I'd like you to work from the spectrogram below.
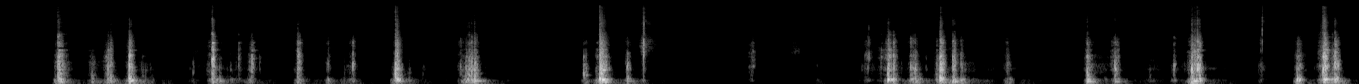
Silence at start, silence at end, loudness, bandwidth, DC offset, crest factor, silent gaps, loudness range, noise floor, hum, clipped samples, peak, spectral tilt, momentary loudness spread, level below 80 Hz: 0.55 s; 0.15 s; -22 LUFS; 16 kHz; under 0.1%; 24 dB; 5.35-5.79 s, 6.99-7.46 s, 7.77-7.86 s, 8.06-8.13 s, 8.44-8.56 s, 10.53-10.59 s, 10.69-10.73 s; 5 LU; -72 dBFS; none; under 0.1%; -2 dBFS; -6.5 dB/octave; 20 LU; -42 dBFS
